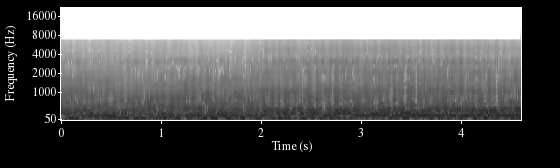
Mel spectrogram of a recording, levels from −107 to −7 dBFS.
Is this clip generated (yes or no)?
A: yes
